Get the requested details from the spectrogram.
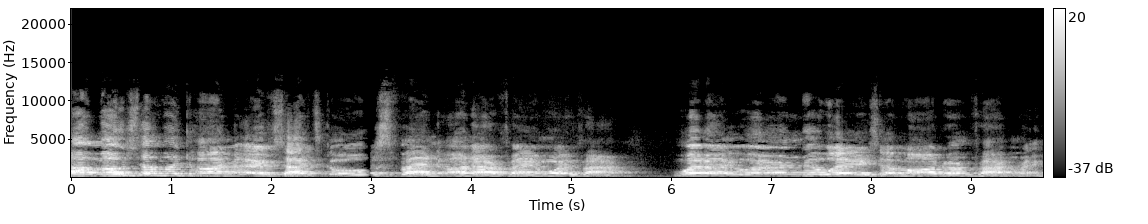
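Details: Adult man with cerebral palsy giving a talk about his own condition; no speech disorder explicitly named; dysarthric speech (cerebral palsy).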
